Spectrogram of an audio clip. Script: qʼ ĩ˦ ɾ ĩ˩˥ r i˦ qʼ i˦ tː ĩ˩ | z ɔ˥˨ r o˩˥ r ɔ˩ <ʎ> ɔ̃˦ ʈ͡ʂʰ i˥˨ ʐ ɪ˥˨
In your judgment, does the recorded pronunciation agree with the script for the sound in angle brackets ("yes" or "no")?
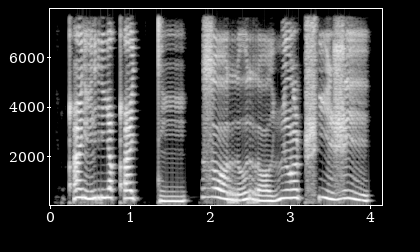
yes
